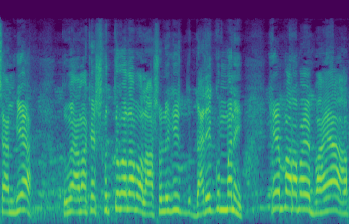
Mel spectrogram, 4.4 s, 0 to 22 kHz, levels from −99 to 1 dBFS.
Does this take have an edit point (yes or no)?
no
